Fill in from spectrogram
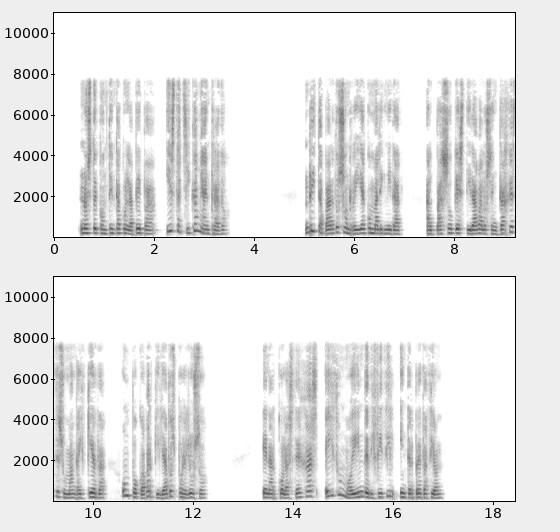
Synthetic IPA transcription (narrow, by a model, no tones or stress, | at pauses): no̞est̪o̞jko̞nt̪e̞nt̪ako̞nlape̞pa | ie̞st̪at͡ʃikame̞ae̞nt̪ɾaðo̞ | rit̪apaɾðo̞so̞nre̞iako̞nmaliɣniðað | alpaso̞ke̞ːst̪iɾaβalo̞se̞ŋkaxe̞zðe̞sumãŋɡaiθkje̞ɾða | umpo̞koaβaɾkiʎaðo̞spo̞ɾe̞luso̞ | e̞naɾko̞lasθe̞xase̞iθounmo̞ind̪e̞ðifiθilint̪e̞ɾpɾe̞t̪aθjo̞n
